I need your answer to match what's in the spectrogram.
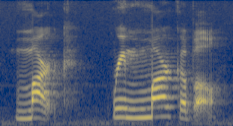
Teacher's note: see how only part of the word of remark is stressed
